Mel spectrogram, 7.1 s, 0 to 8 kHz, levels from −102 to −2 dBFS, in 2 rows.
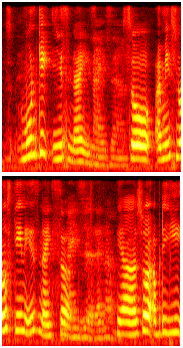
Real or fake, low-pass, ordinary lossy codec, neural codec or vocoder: real; 7.2 kHz; none; none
